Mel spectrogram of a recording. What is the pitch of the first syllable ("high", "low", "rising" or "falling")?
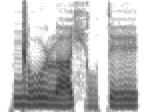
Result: high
